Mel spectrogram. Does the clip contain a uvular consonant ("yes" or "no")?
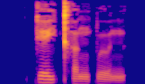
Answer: no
